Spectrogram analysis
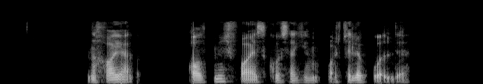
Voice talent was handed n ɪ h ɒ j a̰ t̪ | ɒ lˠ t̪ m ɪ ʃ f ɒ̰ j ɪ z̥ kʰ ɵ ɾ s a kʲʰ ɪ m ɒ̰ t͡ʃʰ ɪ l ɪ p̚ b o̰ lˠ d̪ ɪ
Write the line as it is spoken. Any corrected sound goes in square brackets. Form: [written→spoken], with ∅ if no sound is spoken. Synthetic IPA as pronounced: n ɪ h ɒ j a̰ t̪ | ɒ lˠ t̪ m ɪ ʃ f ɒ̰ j ɪ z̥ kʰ ɵ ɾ s a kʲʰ ɪ m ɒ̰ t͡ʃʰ ɪ l ɪ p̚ b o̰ lˠ d̪ ɪ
